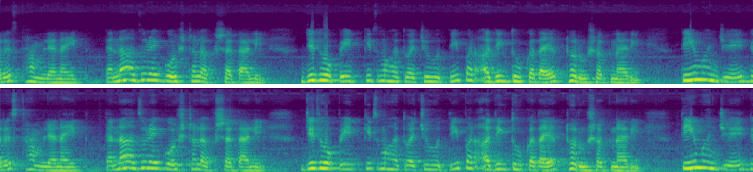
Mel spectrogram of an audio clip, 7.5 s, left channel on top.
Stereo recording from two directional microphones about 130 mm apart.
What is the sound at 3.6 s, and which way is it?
A woman's voice, 25° left (ahead or behind).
